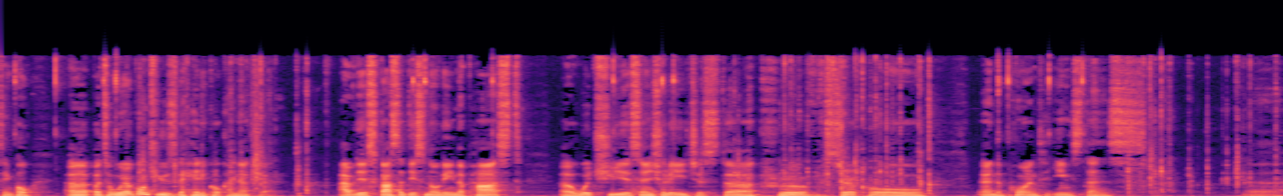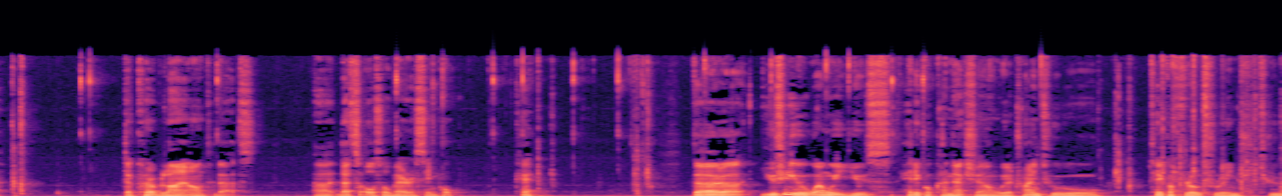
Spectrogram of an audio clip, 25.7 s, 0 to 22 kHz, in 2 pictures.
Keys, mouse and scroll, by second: 0.2 click, 1.1-3.0 drag, 3.0 ctrl+a, 5.0 click, 6.7-9.2 drag, 9.2 ctrl+a, 10.5-10.9 drag, 15.0-16.8 drag, 17.8 click, 18.3 x, 18.6-19.0 drag, 19.2 x, 20.0-21.8 middle drag, 21.8-25.5 drag, 25.5 ctrl+a.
